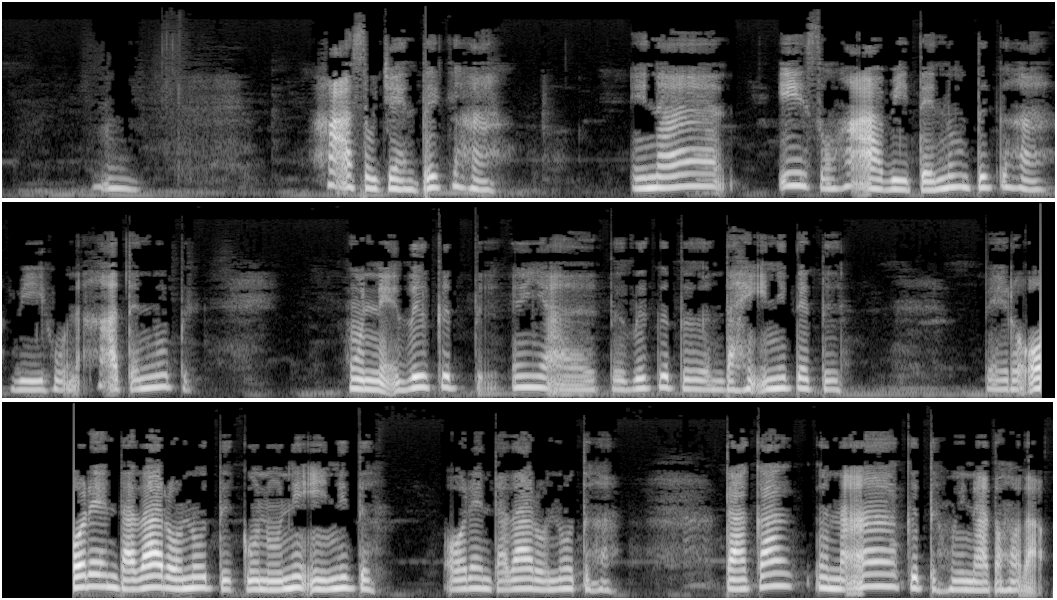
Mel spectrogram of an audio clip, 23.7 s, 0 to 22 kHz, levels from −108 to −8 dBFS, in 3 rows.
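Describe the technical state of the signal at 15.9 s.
At 15.9 s the speech has stopped dead because of a rebuffering stall that runs from about 15.69 to 16.33 s. The player used up the audio it had downloaded and had to wait for more before it could carry on. What you hear is a clean cut to silence for roughly 0.65 s, and then the speech picks up at exactly the point where it broke off. Nothing is skipped, but the pause adds that much time to the clip.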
